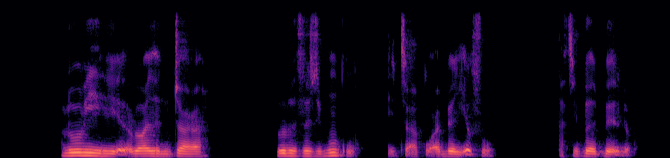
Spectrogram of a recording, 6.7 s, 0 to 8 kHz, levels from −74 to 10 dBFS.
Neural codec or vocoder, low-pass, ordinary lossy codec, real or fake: autoencoder, 22.05 kHz, a latent of 192 numbers a frame, VITS, trained on one speaker; 7.2 kHz; none; fake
